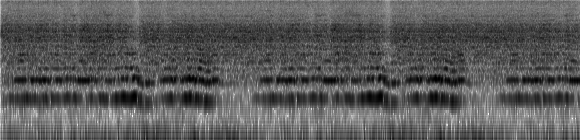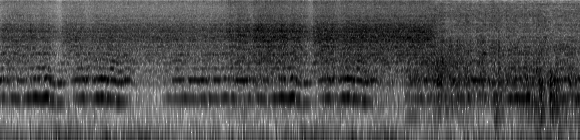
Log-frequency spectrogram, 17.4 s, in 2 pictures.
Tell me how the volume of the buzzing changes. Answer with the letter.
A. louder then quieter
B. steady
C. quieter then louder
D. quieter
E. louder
B.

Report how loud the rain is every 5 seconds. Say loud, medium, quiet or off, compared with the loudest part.
medium, medium, loud, loud.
